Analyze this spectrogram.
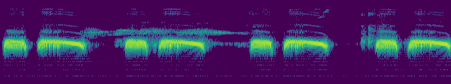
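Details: Spotted dove used as a decoy, cooing to call in wild doves: low, mellow paired coos, a short note then a longer falling one, repeated about every second and a half.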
